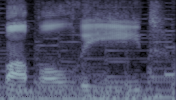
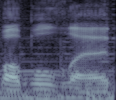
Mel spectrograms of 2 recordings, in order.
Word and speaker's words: Bubble Lead: Actually, it's pronounced bubble lead. My bad. It's not bubbleled, everybody.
